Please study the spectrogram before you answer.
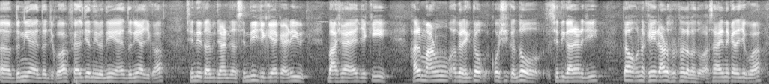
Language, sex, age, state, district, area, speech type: Sindhi, male, 60+, Delhi, South Delhi, urban, spontaneous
